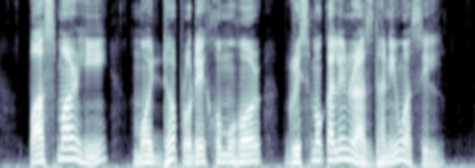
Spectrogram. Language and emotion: Assamese, neutral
